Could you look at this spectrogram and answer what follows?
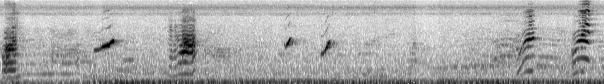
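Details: Pet myna, about seven months old and hand-raised, said to be learning to talk: short rising whistled notes and harsh broadband squawks scattered over a steady low mechanical hum.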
